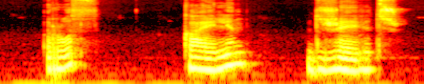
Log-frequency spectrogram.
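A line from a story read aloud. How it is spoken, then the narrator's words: Slow repetition. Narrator (Russian): медленно повторил он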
